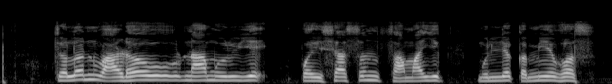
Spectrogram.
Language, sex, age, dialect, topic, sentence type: Marathi, male, 46-50, Northern Konkan, banking, statement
